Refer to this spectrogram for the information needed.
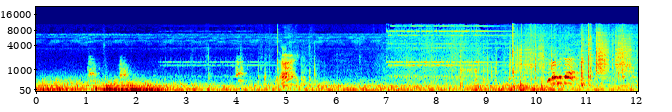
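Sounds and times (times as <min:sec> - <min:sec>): telephone ringing: 0:02.5 - 0:05.1, 0:07.0 - 0:10.7.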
